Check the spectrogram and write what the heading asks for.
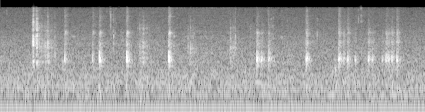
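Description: Eating spaghetti from a bowl: a quick, irregular run of small clicks from a fork against the bowl, mixed with chewing.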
